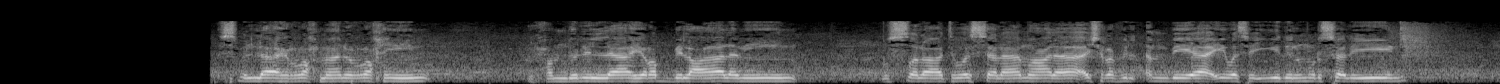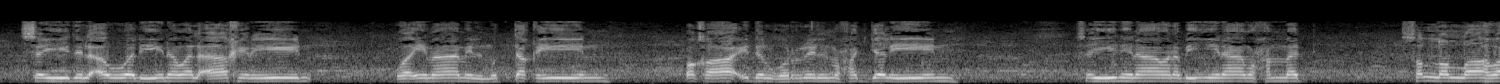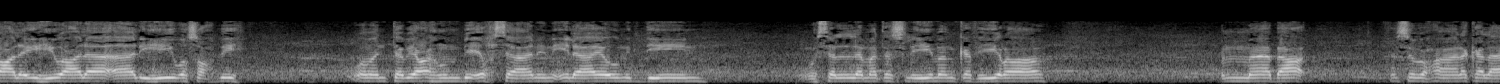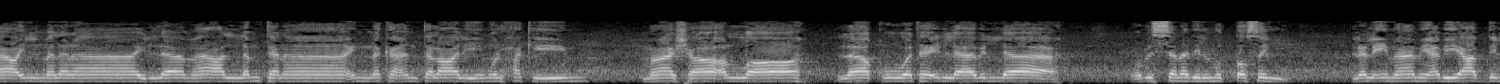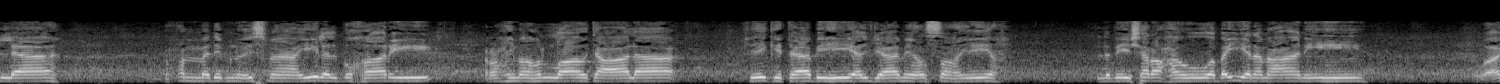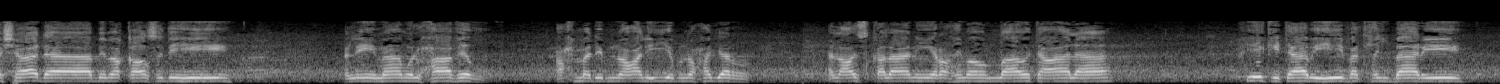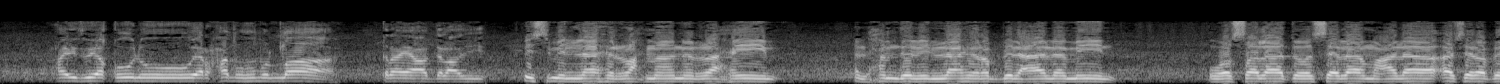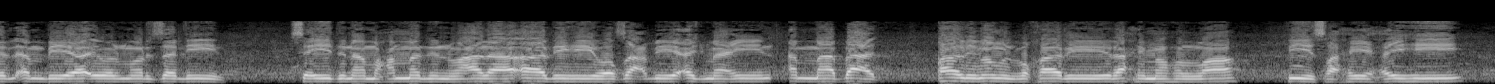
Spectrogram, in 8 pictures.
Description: تاريخ النشر ٥ محرم ١٤٤١ هـ المكان: المسجد النبوي الشيخ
